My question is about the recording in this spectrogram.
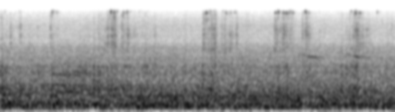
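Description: Steady outdoor background noise: an even rushing wash with no distinct events, touched by faint high ticks.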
